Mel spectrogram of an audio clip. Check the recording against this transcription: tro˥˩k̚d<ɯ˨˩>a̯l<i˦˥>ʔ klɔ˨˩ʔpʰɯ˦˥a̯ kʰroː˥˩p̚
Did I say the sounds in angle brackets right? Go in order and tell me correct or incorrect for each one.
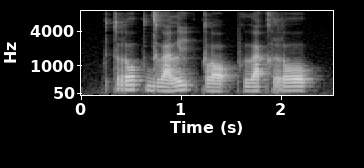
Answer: correct, incorrect

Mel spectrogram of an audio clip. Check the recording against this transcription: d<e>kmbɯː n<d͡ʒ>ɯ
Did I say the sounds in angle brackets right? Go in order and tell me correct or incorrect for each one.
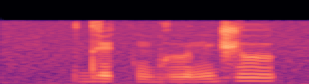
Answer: correct, correct

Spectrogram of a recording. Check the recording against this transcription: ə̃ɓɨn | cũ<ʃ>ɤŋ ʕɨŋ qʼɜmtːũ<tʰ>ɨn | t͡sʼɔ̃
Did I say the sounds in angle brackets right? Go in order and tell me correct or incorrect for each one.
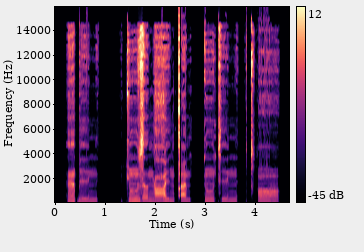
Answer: incorrect, correct

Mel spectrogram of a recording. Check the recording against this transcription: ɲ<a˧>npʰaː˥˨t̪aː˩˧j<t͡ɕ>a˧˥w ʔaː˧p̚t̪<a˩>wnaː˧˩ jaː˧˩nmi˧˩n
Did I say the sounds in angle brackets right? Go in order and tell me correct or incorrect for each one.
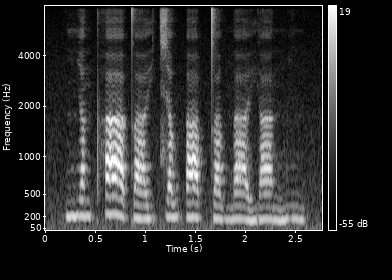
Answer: correct, correct, correct

